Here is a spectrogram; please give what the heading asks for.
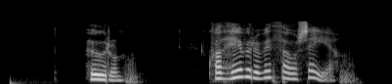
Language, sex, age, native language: Icelandic, female, 20-29, Icelandic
